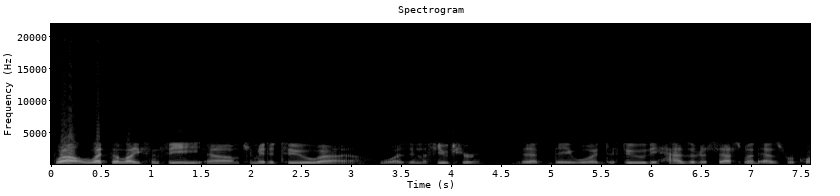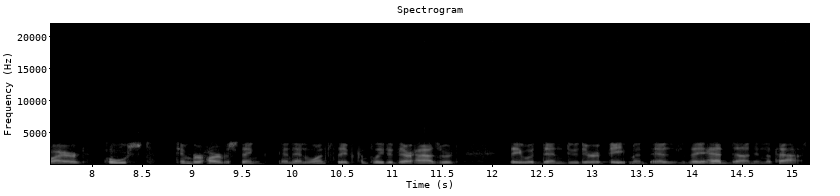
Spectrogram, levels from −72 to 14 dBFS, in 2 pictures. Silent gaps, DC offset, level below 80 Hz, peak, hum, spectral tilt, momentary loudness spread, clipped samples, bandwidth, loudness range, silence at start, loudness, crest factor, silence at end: none; under 0.1%; -80 dBFS; -18 dBFS; none; -5 dB/octave; 10 LU; under 0.1%; over 20 kHz; 4 LU; 0.05 s; -38 LUFS; 20 dB; 0.1 s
